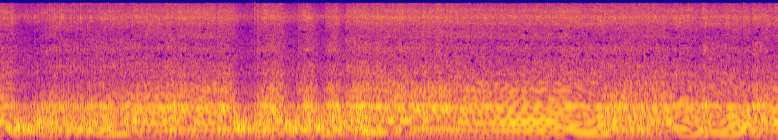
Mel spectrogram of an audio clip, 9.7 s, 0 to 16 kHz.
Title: Hobbyking RCGF 30 twin misfiring: faulty ignition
